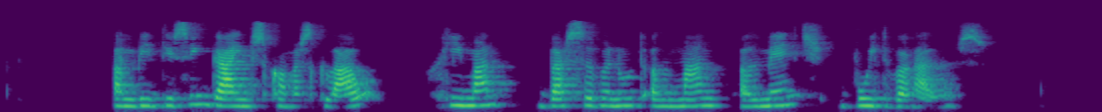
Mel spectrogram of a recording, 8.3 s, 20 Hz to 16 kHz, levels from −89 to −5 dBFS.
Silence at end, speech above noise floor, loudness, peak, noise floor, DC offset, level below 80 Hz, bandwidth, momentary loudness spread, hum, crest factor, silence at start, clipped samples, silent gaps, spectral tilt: 0.9 s; over 59 dB; -31 LUFS; -8 dBFS; under -90 dBFS; under 0.1%; -80 dBFS; 8 kHz; 15 LU; none; 24 dB; 0.85 s; under 0.1%; none; -4 dB/octave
